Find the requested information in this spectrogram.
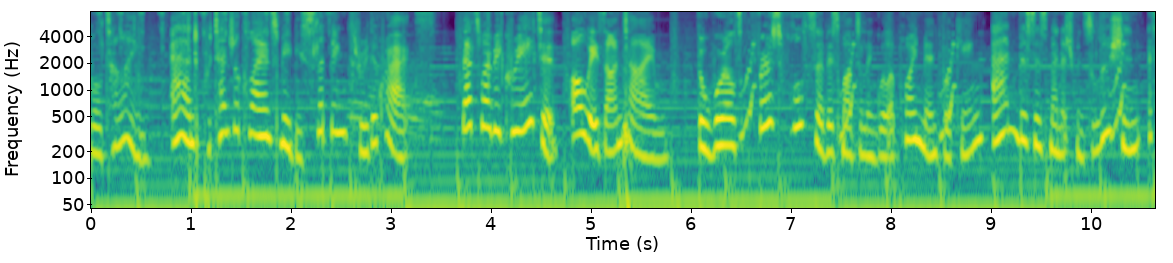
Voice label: Online Video VO, Social Media Ad - Upbeat, Bubbly, Animated, Bright, Energetic, female; Narration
